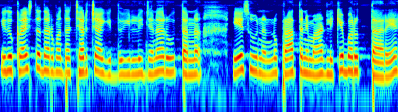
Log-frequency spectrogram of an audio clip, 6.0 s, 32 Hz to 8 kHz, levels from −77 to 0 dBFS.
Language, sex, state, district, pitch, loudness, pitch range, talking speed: Kannada, female, Karnataka, Dakshina Kannada, 235 Hz, -15 LUFS, 215-245 Hz, 120 wpm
